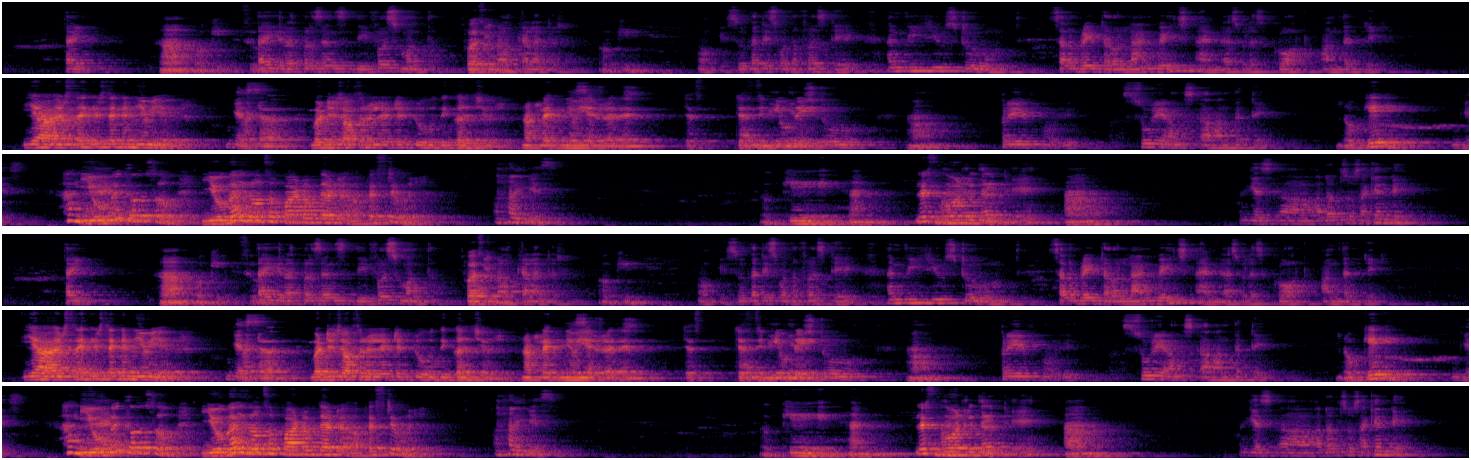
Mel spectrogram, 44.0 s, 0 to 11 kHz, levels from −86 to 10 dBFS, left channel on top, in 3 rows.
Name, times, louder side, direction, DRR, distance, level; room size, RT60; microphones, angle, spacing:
voice 1, 0.6-1.0 2.5-4.4 4.8-5.7 7.0-13.9 16.9-17.4 20.3-21.0 22.0-24.2 24.7-27.4 29.2-29.6 30.2-30.8 34.3-35.0 38.7-39.9 41.7-43.6, right 1 dB, 20° right, 0.8 m, -39 dB
voice 2, 1.6-2.6 4.6-5.1 6.0-6.5 14.9-16.7 17.0-21.1 21.5-21.7 22.0-23.0 23.7-24.1 28.0-29.1 29.9-33.7 36.9-39.3 40.0-40.6, right 2 dB, 80° right, 1.2 m, -29 dB
14.5 x 4.9 x 3.7 m
head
